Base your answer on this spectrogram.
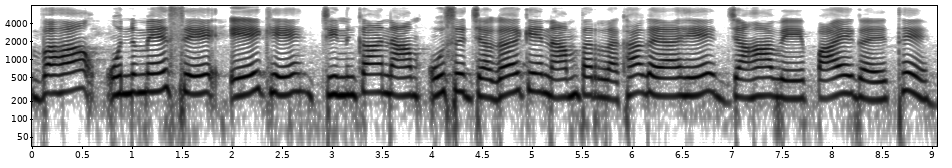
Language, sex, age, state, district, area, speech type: Hindi, female, 45-60, Madhya Pradesh, Harda, urban, read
